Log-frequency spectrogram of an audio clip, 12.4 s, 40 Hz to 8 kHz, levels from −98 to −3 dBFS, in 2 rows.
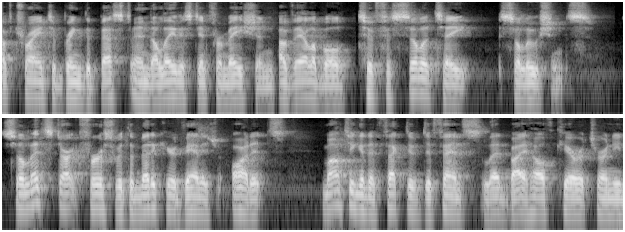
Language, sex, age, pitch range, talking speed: English, male, 50-69, 90-100 Hz, 150 wpm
